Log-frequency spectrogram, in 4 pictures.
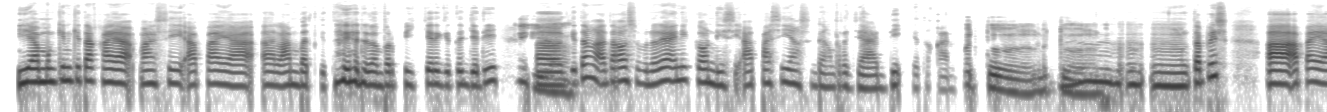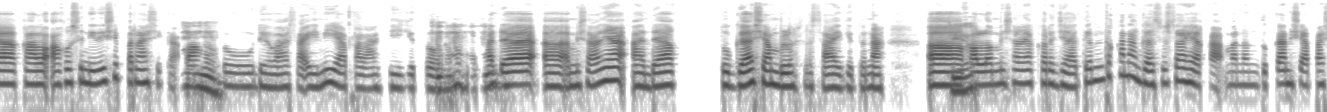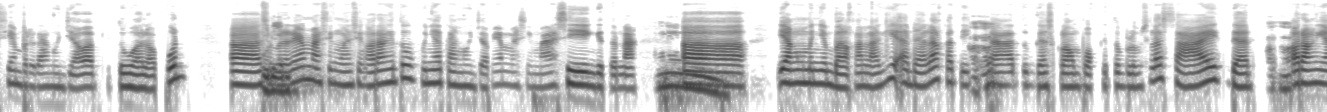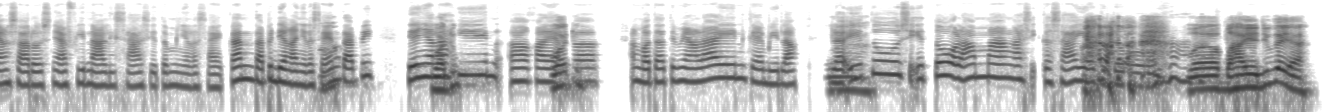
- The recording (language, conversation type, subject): Indonesian, unstructured, Apa pendapatmu tentang orang yang selalu menyalahkan orang lain?
- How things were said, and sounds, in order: laughing while speaking: "ya"; other background noise; distorted speech; tapping; unintelligible speech; laugh; chuckle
